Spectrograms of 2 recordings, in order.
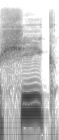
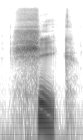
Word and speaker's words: sheikh: the word sheik now this word can be pronounced either chic or shake and if you were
